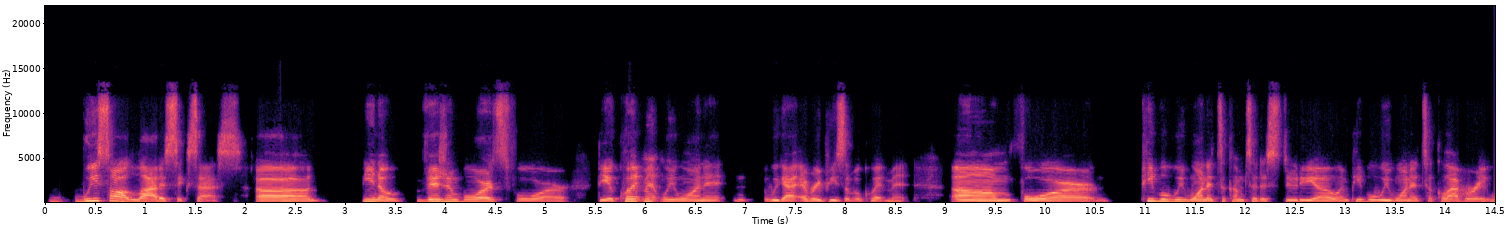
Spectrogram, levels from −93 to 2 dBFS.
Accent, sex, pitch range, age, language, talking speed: American, female, 165-215 Hz, 20-39, English, 155 wpm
